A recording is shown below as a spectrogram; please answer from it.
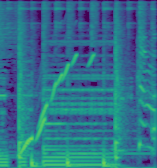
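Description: Children's music with a cartoon sound effect: a whistle-like tone glides steeply up in pitch about a third of a second in, followed by a short second upward chirp.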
